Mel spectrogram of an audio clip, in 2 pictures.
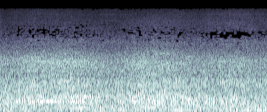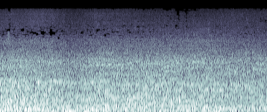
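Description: City street traffic: a steady wash of car engine and tyre noise from passing vehicles, a little louder for a couple of seconds about a second in, then easing.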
